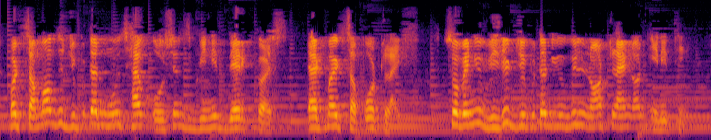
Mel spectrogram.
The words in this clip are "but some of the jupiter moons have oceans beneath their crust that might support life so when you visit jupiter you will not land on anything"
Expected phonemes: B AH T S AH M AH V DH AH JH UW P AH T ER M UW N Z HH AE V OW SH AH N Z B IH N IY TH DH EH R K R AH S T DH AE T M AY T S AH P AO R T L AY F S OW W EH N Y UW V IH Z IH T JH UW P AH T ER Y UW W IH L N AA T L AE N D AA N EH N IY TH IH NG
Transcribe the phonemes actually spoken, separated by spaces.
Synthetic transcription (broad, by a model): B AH T S AH M AH V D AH JH UW P AH T ER M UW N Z HH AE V OW SH AH N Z B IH N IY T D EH R K AH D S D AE T M AY T S AH P AO R T L AY F S OW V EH N Y UW V IH Z IH T JH UW P AH T ER Y UW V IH L N AA T L AE N D AA N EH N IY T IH NG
